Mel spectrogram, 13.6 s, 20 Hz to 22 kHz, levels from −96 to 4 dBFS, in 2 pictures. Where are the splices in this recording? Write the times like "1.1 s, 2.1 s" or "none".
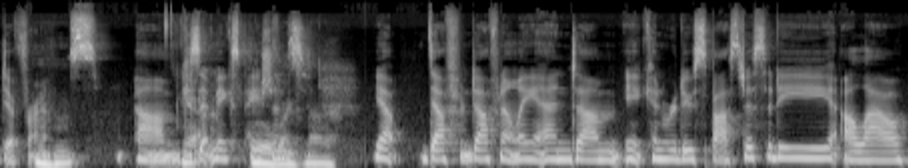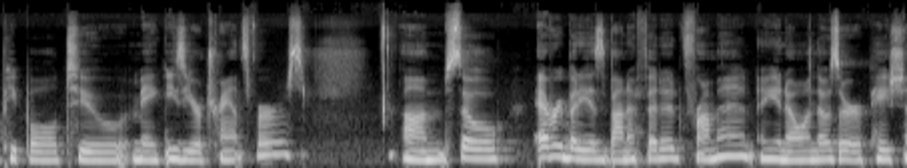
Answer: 8.0 s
